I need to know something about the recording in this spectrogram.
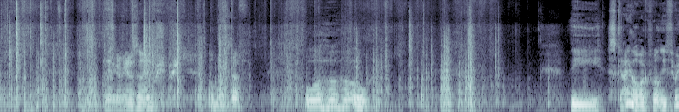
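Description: Paper crinkles and rustles as pages are handled close by.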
